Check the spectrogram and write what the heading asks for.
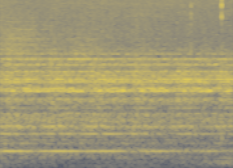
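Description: Background music at a quiet break: a sustained chord of steady held tones with the bass and beat dropped out.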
